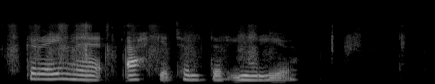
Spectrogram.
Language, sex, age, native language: Icelandic, female, 10, Icelandic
